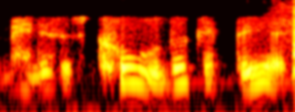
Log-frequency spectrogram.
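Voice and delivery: giddy, delighted at the sight; retelling his own excited wonder, pitched high; caught-up excitement. Retold or imitated. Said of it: "I was caught up in the moment myself".

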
